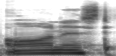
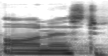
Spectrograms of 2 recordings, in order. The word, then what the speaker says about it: honest: An honest answer. The word honest begins with the letter H, but that H is silent, so honest actually opens with a vowel sound.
